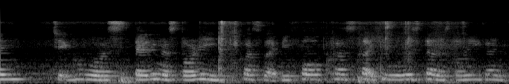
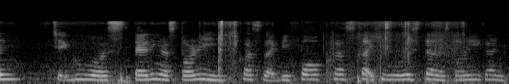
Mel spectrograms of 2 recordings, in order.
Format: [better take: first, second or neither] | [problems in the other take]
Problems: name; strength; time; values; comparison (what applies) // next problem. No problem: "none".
second | room echo; dies away in 0.3 s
